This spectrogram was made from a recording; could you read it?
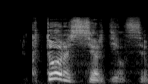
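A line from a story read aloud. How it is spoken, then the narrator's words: Exclaimed. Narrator (Russian): воскликнул Бао Юй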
